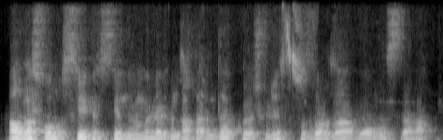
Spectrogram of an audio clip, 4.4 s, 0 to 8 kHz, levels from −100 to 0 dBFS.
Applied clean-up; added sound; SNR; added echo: neural separator model SepFormer DNS4.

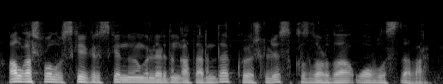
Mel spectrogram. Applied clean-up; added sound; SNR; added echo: none; none; none; none.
